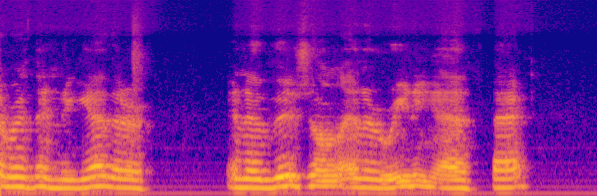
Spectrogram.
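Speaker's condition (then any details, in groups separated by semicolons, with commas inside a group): Cerebral palsy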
